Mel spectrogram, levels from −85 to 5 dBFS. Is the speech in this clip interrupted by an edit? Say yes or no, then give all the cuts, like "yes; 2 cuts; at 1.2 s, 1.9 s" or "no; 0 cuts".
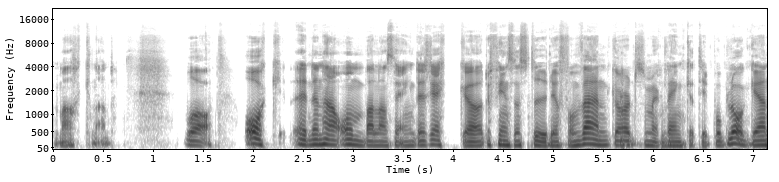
yes; 1 cut; at 6.1 s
